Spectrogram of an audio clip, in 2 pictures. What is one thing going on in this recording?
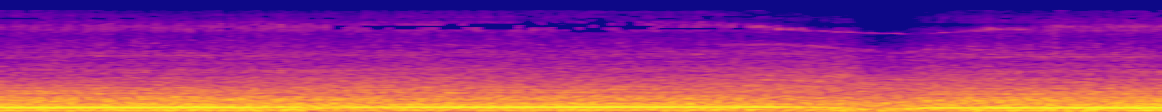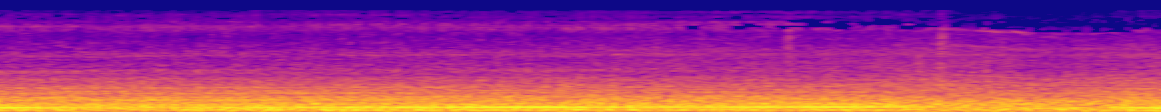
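A truck engine drones steadily, briefly dipping as the gears shift.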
